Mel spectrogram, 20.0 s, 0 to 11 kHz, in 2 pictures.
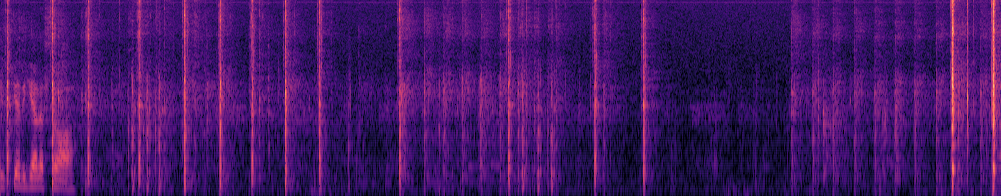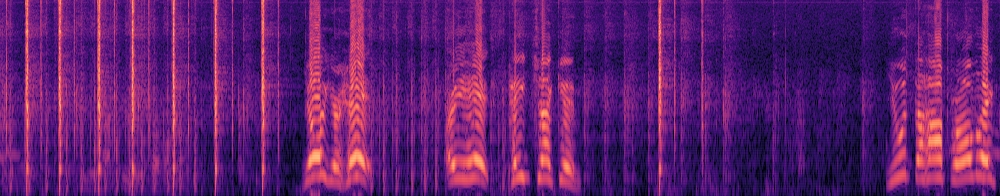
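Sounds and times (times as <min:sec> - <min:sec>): paintball markers firing: 0:00.0 - 0:03.4, 0:04.0 - 0:06.6, 0:07.9 - 0:12.9, 0:13.7 - 0:17.8.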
